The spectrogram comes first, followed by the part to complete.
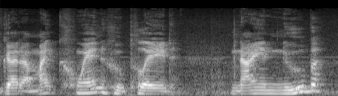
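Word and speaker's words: Nien Nunb: right there and yeah there's been so many different pronunciations I've heard of this but pretty sure George Lucas said Nan Noob so I'm going to go with that and road warrior the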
